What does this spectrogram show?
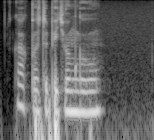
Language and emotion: Russian, neutral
